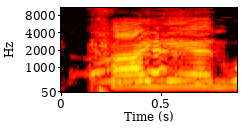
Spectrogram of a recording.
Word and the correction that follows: Kanye: Kanye West.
